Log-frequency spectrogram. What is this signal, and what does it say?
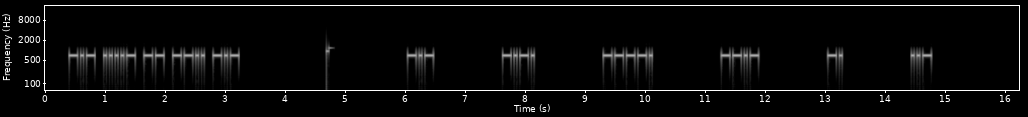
Morse code, heard as a keyed tone, about 25 wpm, spaced as for 10 wpm, 700 Hz. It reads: K4MZK KC9QNU
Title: USA Call Signs - 8x Character Spacing - 25wpm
